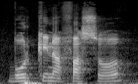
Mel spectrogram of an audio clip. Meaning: Burkina Faso (a country in West Africa, formerly Upper Volta)
- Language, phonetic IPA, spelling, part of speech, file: Czech, [burkɪna faso], Burkina Faso, proper noun, Cs-Burkina Faso.ogg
